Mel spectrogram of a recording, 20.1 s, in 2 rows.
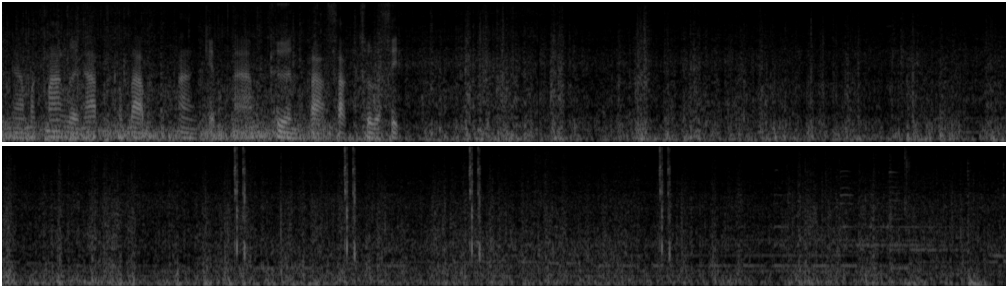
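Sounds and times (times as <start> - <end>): passenger train rumble: 0.0 - 20.0
wind on microphone: 0.0 - 20.0
sharp clicks: 12.3 - 12.6, 13.4 - 13.6.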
